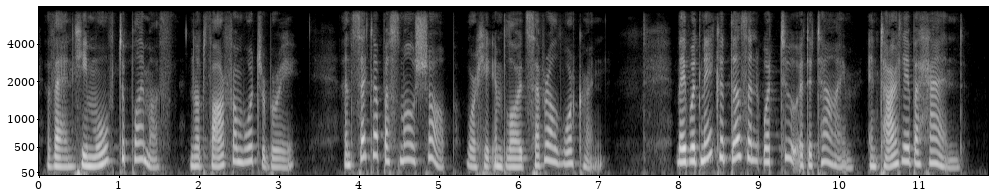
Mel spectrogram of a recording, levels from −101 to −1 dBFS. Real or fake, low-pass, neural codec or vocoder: fake; 7.2 kHz; codec, 24 kHz, 0.9 kbps, WavTokenizer, medium speech release version 1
